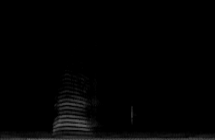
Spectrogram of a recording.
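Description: A single cat meows once in the Minecraft video game, a clear mid-length call over a low steady game background hum, followed by faint clicks.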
